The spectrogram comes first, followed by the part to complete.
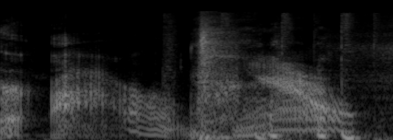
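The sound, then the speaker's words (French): A cat gives a few drawn-out, gliding meows, each call sliding downward in pitch, filling two seconds with whiny mewing and no pause between cries. “C'est un, chat, ça.”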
